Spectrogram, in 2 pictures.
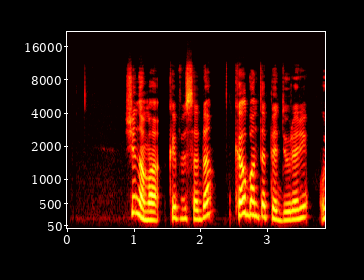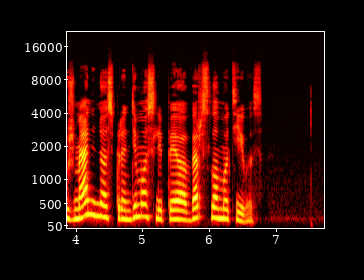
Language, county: Lithuanian, Kaunas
